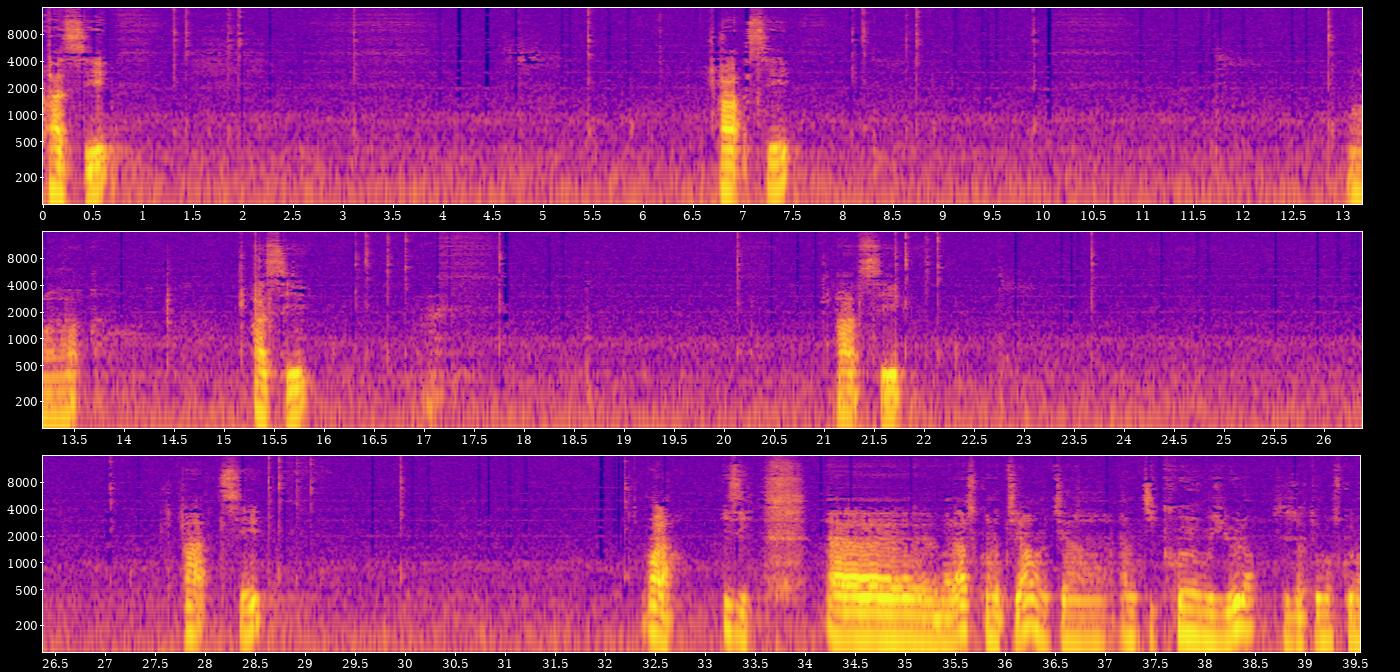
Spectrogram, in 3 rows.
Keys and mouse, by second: 2.0-6.7 drag, 3.7-6.7 right drag, 6.7 a, 8.8-15.2 drag, 15.2 a, 16.9-21.1 drag, 21.1 a, 24.8-27.6 drag, 27.6 a, 29.1-34.2 drag, 34.2-36.5 middle drag.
